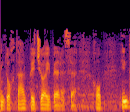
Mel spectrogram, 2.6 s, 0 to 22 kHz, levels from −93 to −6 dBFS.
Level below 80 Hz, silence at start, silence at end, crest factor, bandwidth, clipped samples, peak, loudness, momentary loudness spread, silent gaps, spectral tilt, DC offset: -46 dBFS; 0 s; 0 s; 22 dB; 8.8 kHz; under 0.1%; -2 dBFS; -23 LUFS; 10 LU; none; -4.5 dB/octave; under 0.1%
